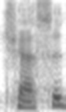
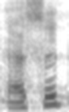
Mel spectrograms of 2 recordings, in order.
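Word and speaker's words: חסד: Now the Hebrew word for mercy is chesed. Some people pronounce it hesed.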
